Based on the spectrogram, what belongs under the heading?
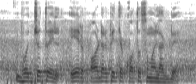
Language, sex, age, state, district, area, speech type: Bengali, male, 18-30, West Bengal, Purba Bardhaman, urban, read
